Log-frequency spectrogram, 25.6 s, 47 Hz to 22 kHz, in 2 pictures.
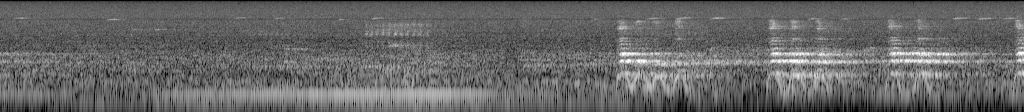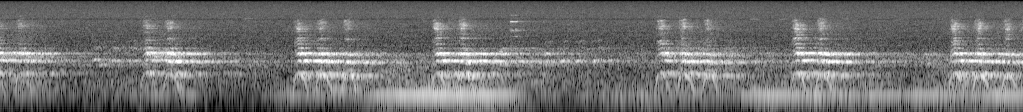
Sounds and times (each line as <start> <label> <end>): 7.7 dogs 15.8
16.4 dogs 25.5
